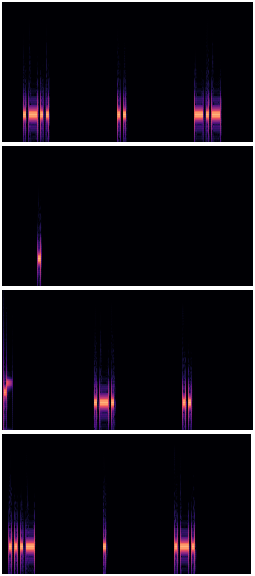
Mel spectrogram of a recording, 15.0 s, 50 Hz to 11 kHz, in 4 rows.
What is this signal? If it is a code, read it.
Morse code, heard as a keyed tone, about 28 wpm, spaced as for 8 wpm, 700 Hz. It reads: LIKE RIVER
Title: 8x Character Spacing - Top 300 Words - 28wpm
